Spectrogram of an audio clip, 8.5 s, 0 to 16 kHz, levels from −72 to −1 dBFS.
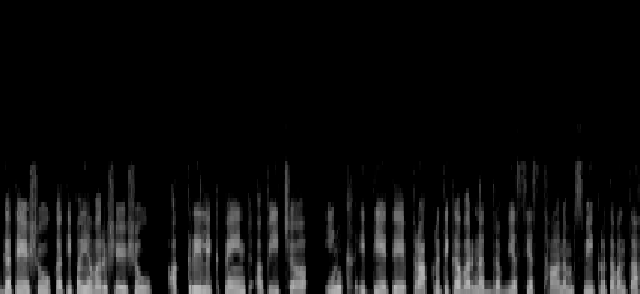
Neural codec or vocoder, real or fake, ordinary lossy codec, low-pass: none; real; Opus, 32 kbps; 7.2 kHz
